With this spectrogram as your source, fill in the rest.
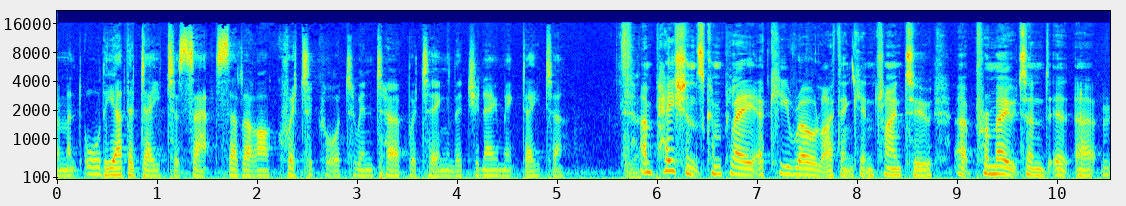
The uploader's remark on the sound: Another brilliant session from the last genomics England Research Summit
